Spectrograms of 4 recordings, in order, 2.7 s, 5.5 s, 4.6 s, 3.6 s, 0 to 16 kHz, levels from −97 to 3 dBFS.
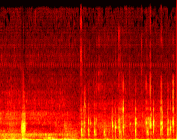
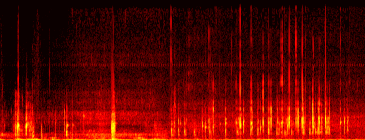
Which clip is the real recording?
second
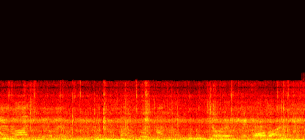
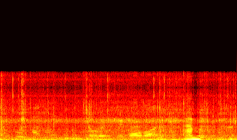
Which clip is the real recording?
second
